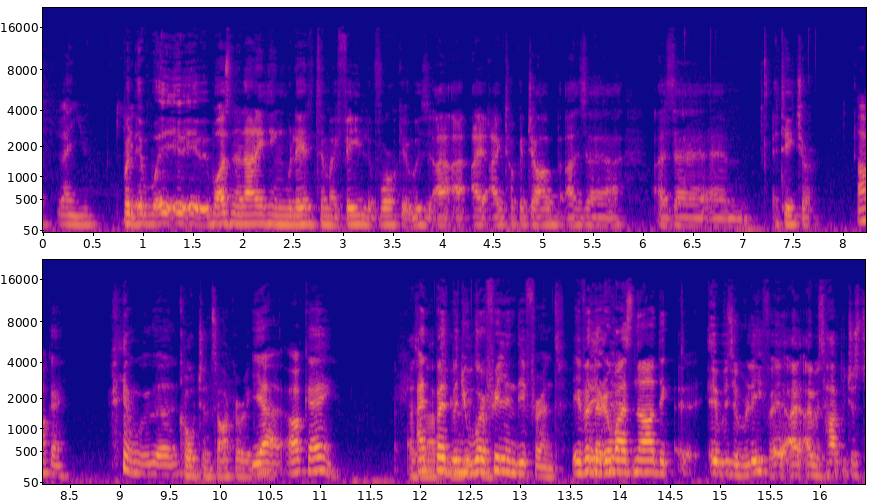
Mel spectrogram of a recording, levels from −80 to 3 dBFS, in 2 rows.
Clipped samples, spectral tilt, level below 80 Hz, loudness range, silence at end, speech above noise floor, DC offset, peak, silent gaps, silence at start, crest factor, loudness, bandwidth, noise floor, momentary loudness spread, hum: under 0.1%; -5.5 dB/octave; -52 dBFS; 12 LU; 0 s; 22 dB; under 0.1%; -4 dBFS; none; 0 s; 22 dB; -24 LUFS; 16 kHz; -46 dBFS; 16 LU; none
